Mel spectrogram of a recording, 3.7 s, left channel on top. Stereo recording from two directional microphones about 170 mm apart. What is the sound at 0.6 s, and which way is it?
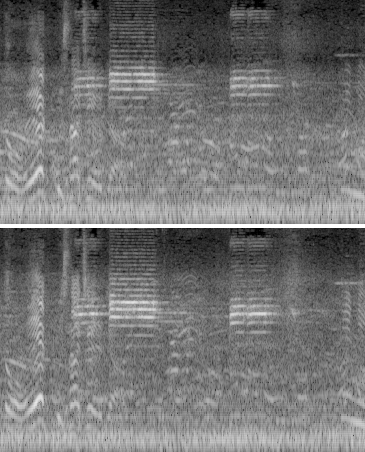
Speech, 25° right (ahead or behind).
